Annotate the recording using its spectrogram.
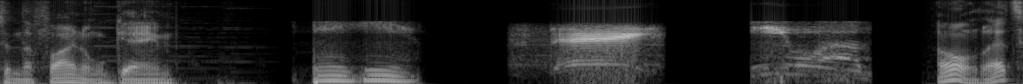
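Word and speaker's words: Elum: Stay elim. Oh, that's how you pronounce it.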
